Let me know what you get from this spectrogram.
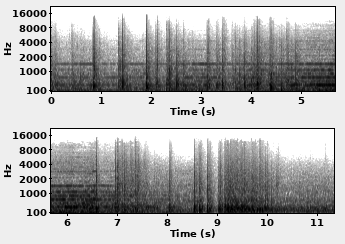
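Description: Aerial fireworks bursting in rapid, irregular bangs over the show's music soundtrack. The music's held chords end about seven seconds in, and the bangs keep going, thickest near the end.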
